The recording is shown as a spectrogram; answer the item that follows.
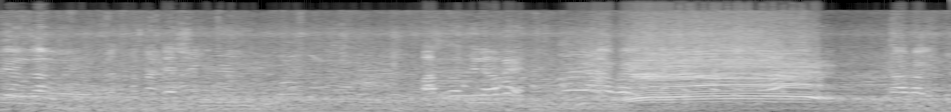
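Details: Sahiwal cattle at a wet cattle market in Manikganj, Bangladesh, in the rain during Eid. Bargaining voices and background crowd hum fill most of the recording until a single moo, about one and a half seconds long, breaks through near the end.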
